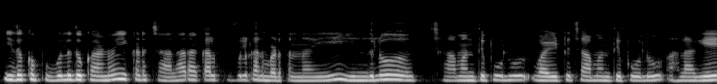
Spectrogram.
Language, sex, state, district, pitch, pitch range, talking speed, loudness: Telugu, female, Andhra Pradesh, Manyam, 195 Hz, 185-210 Hz, 115 wpm, -18 LUFS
